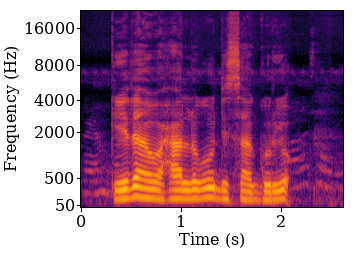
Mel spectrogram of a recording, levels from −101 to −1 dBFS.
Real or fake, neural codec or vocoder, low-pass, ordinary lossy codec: real; none; none; none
